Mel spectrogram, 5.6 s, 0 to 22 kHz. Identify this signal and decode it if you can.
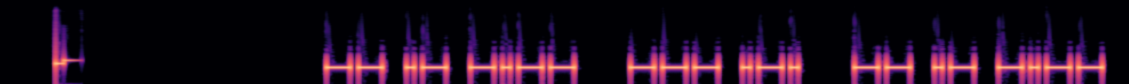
Morse code, heard as a keyed tone, about 30 wpm, 700 Hz. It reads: MAY OR MAY
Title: Sets of 5 Words 30wpm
